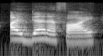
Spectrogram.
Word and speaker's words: identify: Identify. Identify. Stress is on the second syllable.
